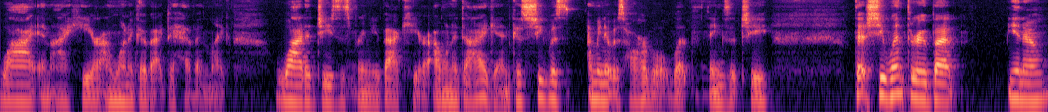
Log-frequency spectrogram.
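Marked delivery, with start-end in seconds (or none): 0.0-5.1 very low, quiet, hushed, pleading sobbing. Recounting what a woman said many times after her suffering, retelling her sobbing. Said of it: "would be sobbing".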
